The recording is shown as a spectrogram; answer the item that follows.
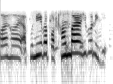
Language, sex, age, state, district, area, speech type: Assamese, female, 18-30, Assam, Dibrugarh, urban, conversation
